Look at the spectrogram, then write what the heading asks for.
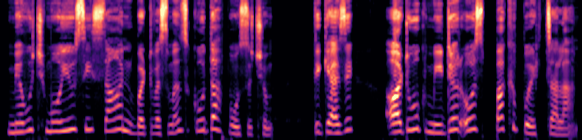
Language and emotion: Kashmiri, sad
